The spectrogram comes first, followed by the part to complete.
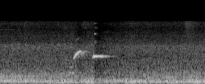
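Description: Steady low rumble of street traffic, with a brief high chirp rising in pitch followed by a short high steady note just under a second in.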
